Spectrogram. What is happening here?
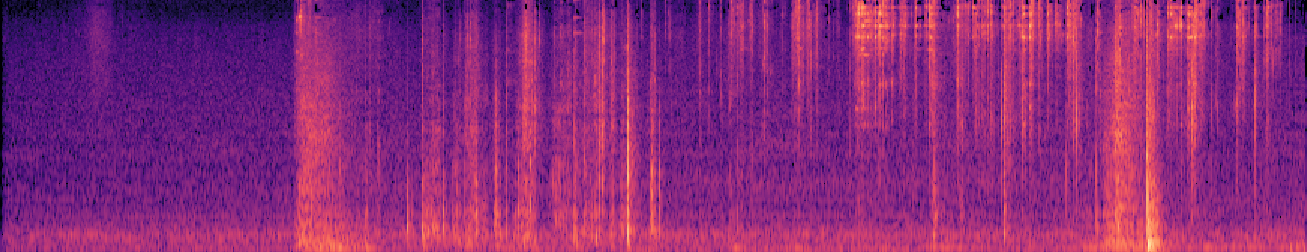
I opened a wardrobe drawer and searched inside it. While doing that, I found a keychain that i took. Then I closed the drawer again.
